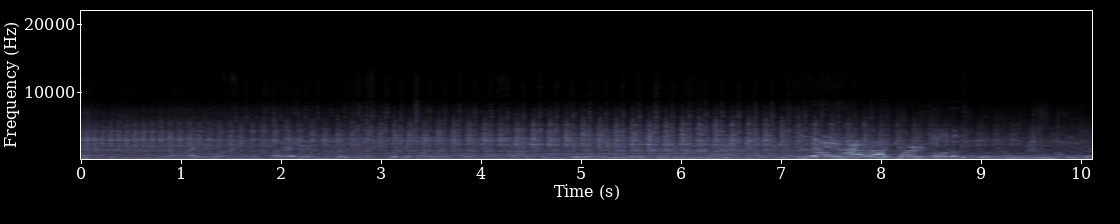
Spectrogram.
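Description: People talking in the background over an engine running steadily, with a low hum and a fast, even ticking. One voice is louder about seven seconds in.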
